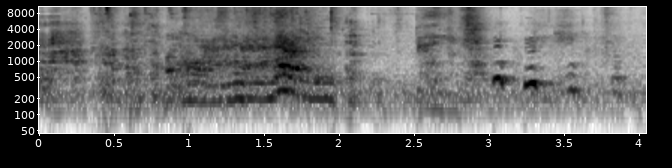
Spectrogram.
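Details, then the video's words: Angry pet dog that doesn't like to be pushed around, giving low harmonic growls and whining moans that rise and fall over about four seconds, overlapped by a person talking nearby indoors. "Angry dog"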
